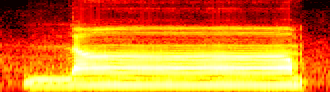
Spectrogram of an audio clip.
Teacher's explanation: زبان کے کنارے سامنے کے دانتوں کی جڑ میں لگیں گے تو لام. زبان کے کنارے جب سامنے کے دانتوں کی جڑ سے لگیں گے تو لام ادا ہوگا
